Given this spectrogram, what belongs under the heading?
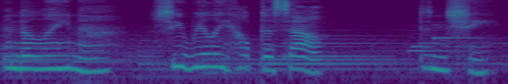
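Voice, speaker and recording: A woman with an American accent voicing an earnest, gentle young crewmate in a video game cutscene, speaking softly and sincerely. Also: high voice, steady tone, moderate pace, lightly acted. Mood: wistful, tender. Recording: music bed behind the voice.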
